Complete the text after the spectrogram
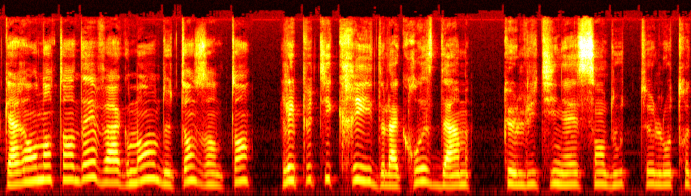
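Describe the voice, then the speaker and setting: A woman narrating a classic novel in a measured, unhurried reading voice. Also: mid-range voice, a little mellow, no echo. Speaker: audiobook narrator. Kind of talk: scripted literary narration.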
